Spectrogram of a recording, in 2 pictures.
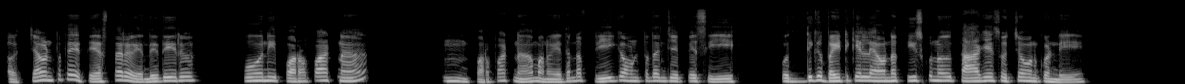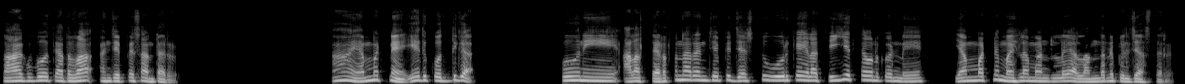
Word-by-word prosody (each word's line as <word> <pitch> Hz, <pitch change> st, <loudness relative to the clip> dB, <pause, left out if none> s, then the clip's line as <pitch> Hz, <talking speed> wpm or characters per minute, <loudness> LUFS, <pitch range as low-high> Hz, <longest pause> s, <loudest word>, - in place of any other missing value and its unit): వచ్చే 165 Hz, +9 st, -6 dB
ఉంటది. 220 Hz, +3 st, -2 dB
తీస్తారు 140 Hz, +9 st, 0 dB
ఎందుకు 135 Hz, +4 st, +1 dB
తీరు? 170 Hz, +2 st, +1 dB, 0.6 s
పోనీ 175 Hz, +1 st, +2 dB
పొరపాటున 155 Hz, +5 st, +1 dB, 1.0 s
హ్మ్. 155 Hz, -2 st, 0 dB
పొరపాటున 135 Hz, +7 st, -4 dB, 0.2 s
మనం 120 Hz, -3 st, 0 dB
ఏదన్నా 150 Hz, +9 st, -2 dB
ఫ్రీగా 155 Hz, +7 st, 0 dB
ఉంటదని 160 Hz, 0 st, -3 dB
చెప్పేసి, 145 Hz, -3 st, -3 dB, 0.7 s
కొద్దిగా 145 Hz, +6 st, 0 dB
బయటికెళ్ళి 175 Hz, +3 st, +3 dB
ఏమన్నా 160 Hz, +2 st, +3 dB
తీసుకున్న 175 Hz, +1 st, 0 dB, 0.2 s
తాగేసి 160 Hz, +3 st, +2 dB
వచ్చామనుకోండి. 145 Hz, -8 st, 0 dB, 1.2 s
తాగబోతేదవ 165 Hz, 0 st, +2 dB, 0.2 s
అని 150 Hz, 0 st, 0 dB
చెప్పేసి 150 Hz, +2 st, -1 dB
అంటారు. 125 Hz, -8 st, -2 dB, 1.6 s
ఆ! -, -, +1 dB, 0.2 s
ఎమ్మటనే. 180 Hz, -3 st, +2 dB, 0.2 s
ఏది 190 Hz, +1 st, +1 dB
కొద్దిగా. 170 Hz, +1 st, +1 dB, 0.9 s
పోనీ 185 Hz, -1 st, +3 dB, 0.4 s
అలా 150 Hz, +2 st, +3 dB
తిడతన్నారని 195 Hz, +8 st, +1 dB
చెప్పి 190 Hz, +1 st, -1 dB
జస్ట్ 165 Hz, +2 st, -3 dB
ఊరికే 190 Hz, +2 st, +2 dB
ఇలా 180 Hz, -1 st, +3 dB
చెయ్యెత్తామనుకోండి. 180 Hz, -7 st, 0 dB, 0.5 s
ఎమ్మటనే 185 Hz, +4 st, 0 dB
మహిళా 155 Hz, +2 st, +2 dB
మండలి 150 Hz, +1 st, 0 dB
ఆళ్ళందరిని 135 Hz, +3 st, +1 dB
పిలిచేస్తారు. 125 Hz, -6 st, -2 dB
160 Hz, 105 wpm, -23 LUFS, 145-180 Hz, 1.6 s, బయటికెళ్ళి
